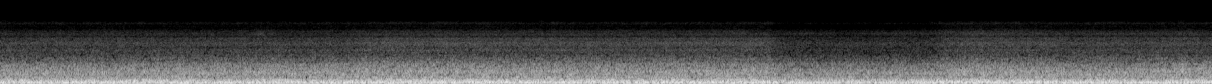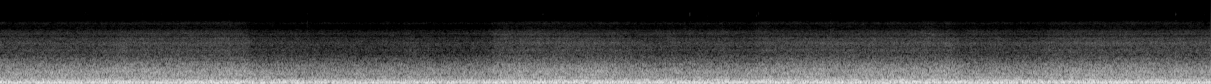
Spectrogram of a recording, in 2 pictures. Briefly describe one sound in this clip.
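A fast train rumbles steadily along the track, heard from inside a carriage.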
